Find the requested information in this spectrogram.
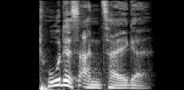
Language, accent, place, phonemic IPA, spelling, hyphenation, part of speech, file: German, Germany, Berlin, /ˈtoːdəsˌʔant͡saɪ̯ɡə/, Todesanzeige, To‧des‧an‧zei‧ge, noun, De-Todesanzeige.ogg
- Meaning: obituary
